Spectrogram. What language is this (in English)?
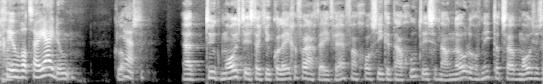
Dutch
